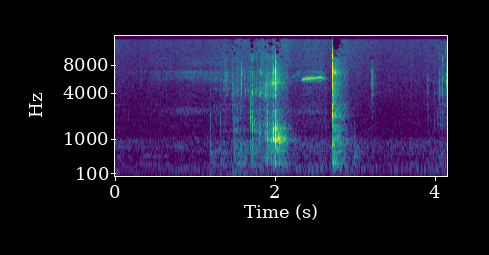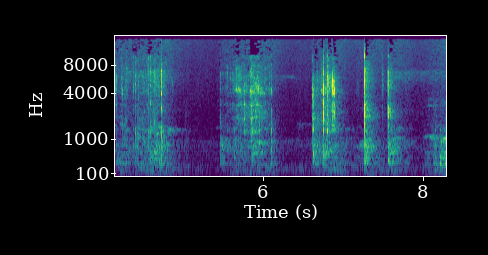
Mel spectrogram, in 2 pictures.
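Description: Spoon stirring thick cake batter in a glass bowl: uneven scraping and squelching strokes, with a few sharp clinks of the spoon against the glass.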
